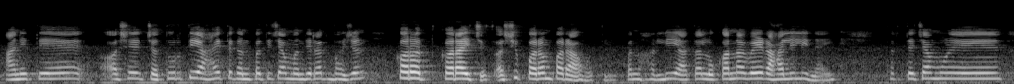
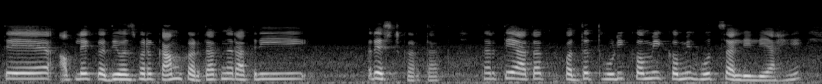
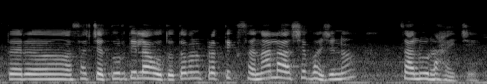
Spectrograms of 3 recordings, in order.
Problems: constant background noise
